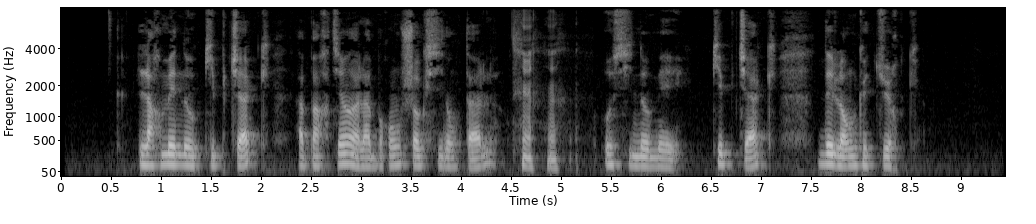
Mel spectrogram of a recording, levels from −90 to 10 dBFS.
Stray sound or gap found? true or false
true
